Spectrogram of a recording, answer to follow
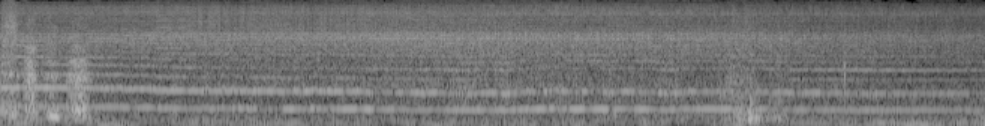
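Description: Air escaping from a knife-punctured inflatable pool float: a steady whistle over a hiss, its pitch dropping slightly.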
